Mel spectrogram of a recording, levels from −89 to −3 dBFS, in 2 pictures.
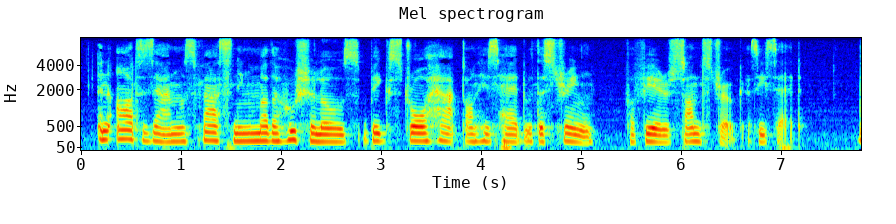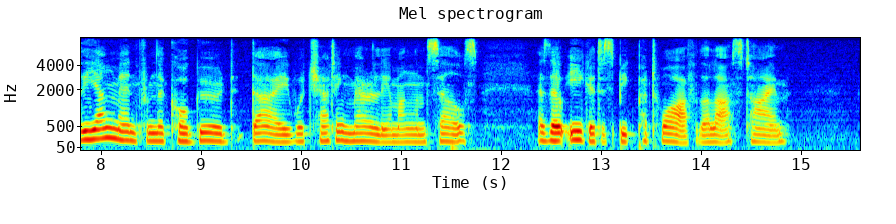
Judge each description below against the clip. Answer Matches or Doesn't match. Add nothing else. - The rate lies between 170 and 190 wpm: Matches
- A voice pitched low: Doesn't match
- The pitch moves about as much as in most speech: Doesn't match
